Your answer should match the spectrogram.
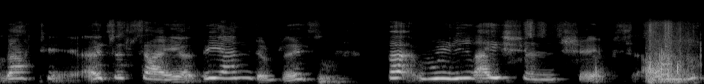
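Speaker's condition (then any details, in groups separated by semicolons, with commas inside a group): Cerebral palsy; from birth, affects limbs and neck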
